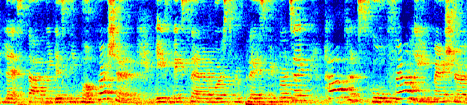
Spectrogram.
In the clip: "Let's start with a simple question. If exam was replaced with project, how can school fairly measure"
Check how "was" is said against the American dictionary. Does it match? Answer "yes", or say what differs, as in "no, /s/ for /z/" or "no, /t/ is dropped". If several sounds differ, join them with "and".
no, /s/ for /z/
